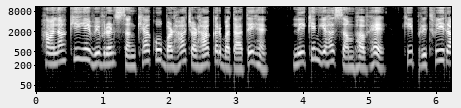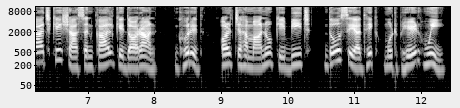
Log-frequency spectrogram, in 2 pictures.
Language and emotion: Hindi, neutral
